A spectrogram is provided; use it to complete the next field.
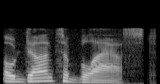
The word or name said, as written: odontoblast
